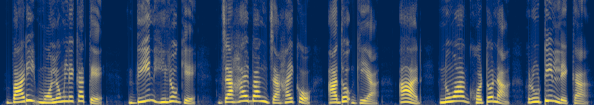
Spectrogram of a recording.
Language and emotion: Santali, neutral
